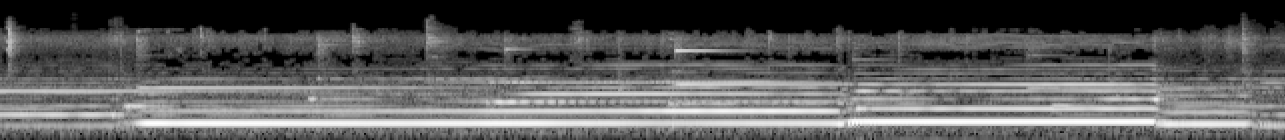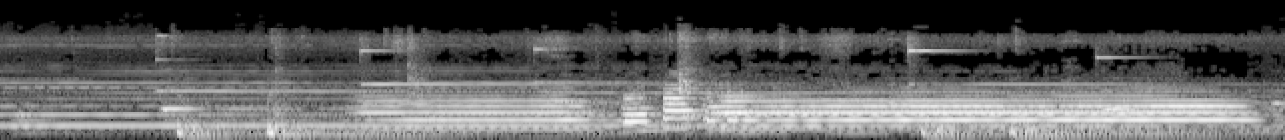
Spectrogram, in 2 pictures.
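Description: Concert wind band playing in rehearsal: full brass and woodwind chords moving in long held notes. Low drum strokes join a little past halfway.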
